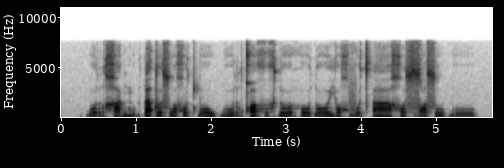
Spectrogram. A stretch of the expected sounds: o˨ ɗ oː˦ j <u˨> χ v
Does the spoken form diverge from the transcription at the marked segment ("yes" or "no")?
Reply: yes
